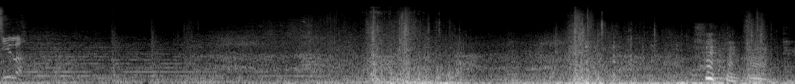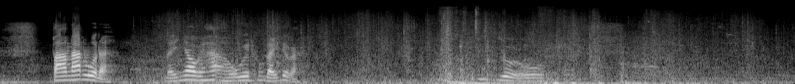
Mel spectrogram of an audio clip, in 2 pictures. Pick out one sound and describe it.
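Weapons clash and thud in a large battle.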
